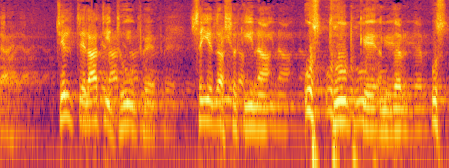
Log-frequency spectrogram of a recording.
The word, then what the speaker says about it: سکینہ: لخت جگر شہزادی سیدہ سکینہ، اصل نام ان کا عربی وزن میں سکینہ ہے، عرف عام میں سکینہ چلتا ہے، مگر اصل لفظ سکینہ۔ سیدہ میں عرف عام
